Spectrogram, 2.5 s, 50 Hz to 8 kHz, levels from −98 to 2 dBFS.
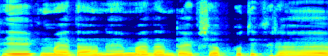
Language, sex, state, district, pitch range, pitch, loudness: Hindi, male, Bihar, Bhagalpur, 125-135 Hz, 130 Hz, -30 LUFS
